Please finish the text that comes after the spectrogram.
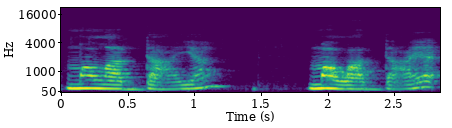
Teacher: replace ой with ая, молодая. Молодая, and а will be stressed.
